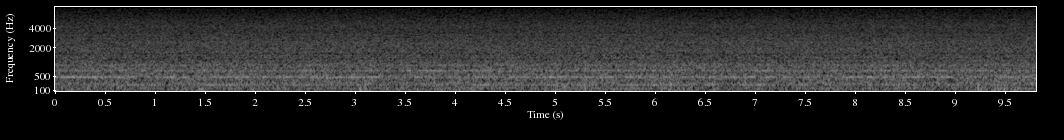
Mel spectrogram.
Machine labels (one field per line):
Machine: fan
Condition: normal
